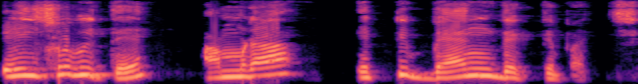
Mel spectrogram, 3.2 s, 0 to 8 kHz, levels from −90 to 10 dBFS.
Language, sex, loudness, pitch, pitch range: Bengali, male, -13 LUFS, 200 Hz, 160-230 Hz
